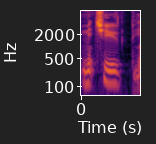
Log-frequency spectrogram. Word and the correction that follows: Machu Picchu: Machu, Machu Picchu. Picchu. Machu Picchu.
